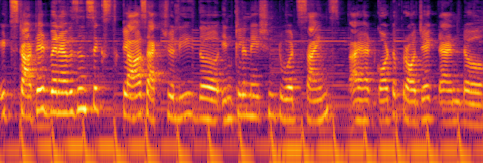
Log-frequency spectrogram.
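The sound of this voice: A woman's fairly slow speech at a medium pitch, fairly bright in tone, with ordinary pitch variation and faint music in the background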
